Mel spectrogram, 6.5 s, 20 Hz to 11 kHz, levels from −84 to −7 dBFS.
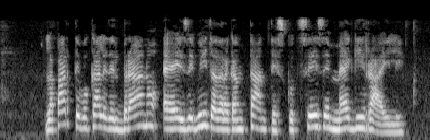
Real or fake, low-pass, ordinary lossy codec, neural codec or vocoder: real; 7.2 kHz; AAC, 64 kbps; none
